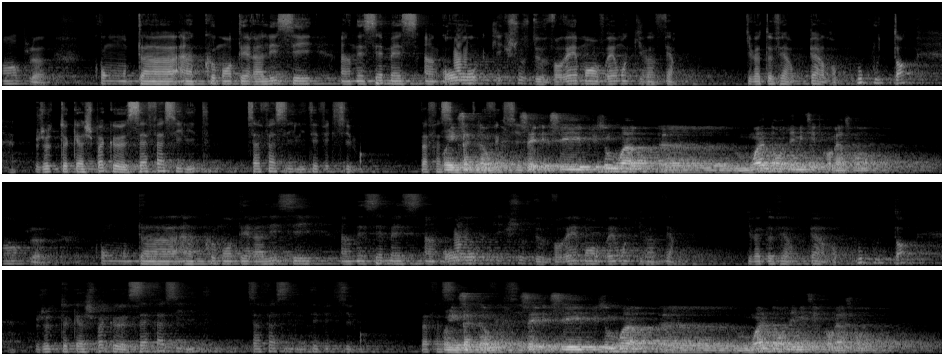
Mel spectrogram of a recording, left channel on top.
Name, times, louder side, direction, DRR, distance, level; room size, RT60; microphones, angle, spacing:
voice 1, 0.0-6.7 7.4-11.5 11.9-13.0 13.6-14.0 14.5-14.6, left 5 dB, 80° left, 12 dB, 0.5 m, -33 dB
voice 2, 13.8-14.3 14.6-18.1, left 1 dB, 65° left, 2 dB, 1.3 m, -24 dB
16.5 x 6.5 x 4.3 m, 2.8 s
head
